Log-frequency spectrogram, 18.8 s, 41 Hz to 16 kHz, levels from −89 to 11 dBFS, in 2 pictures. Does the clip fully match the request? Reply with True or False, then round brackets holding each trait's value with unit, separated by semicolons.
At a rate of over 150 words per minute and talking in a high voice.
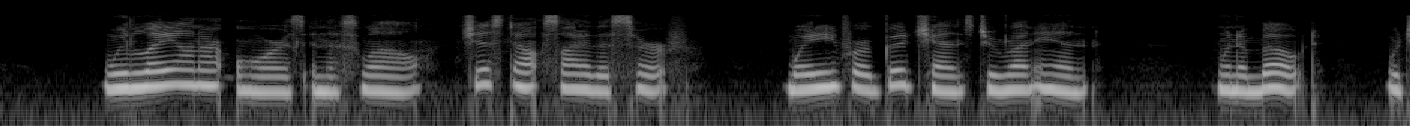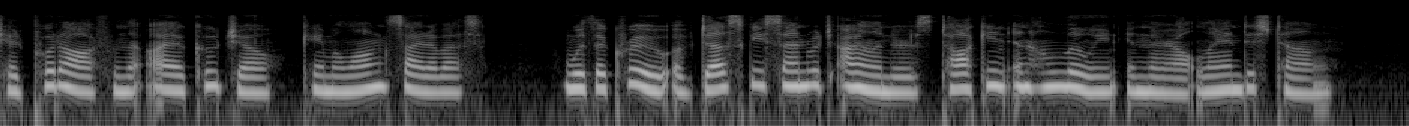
True (165 wpm; 230 Hz)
